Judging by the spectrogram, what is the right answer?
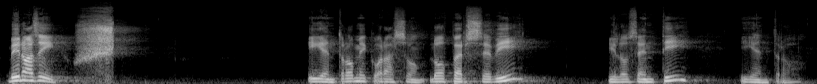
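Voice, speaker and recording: Guy preaching slow and earnest, calls everyone brothers, testimony-style sermon. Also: mid-range voice, expressive. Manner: earnest, addresses listeners as brothers; deliberate and emphatic. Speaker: Bible teacher. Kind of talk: sermon teaching with personal testimony.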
